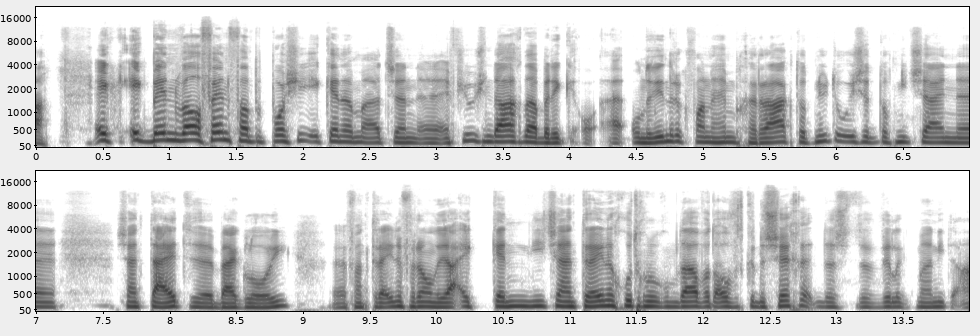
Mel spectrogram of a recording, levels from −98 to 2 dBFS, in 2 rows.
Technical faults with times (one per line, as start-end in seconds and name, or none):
none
